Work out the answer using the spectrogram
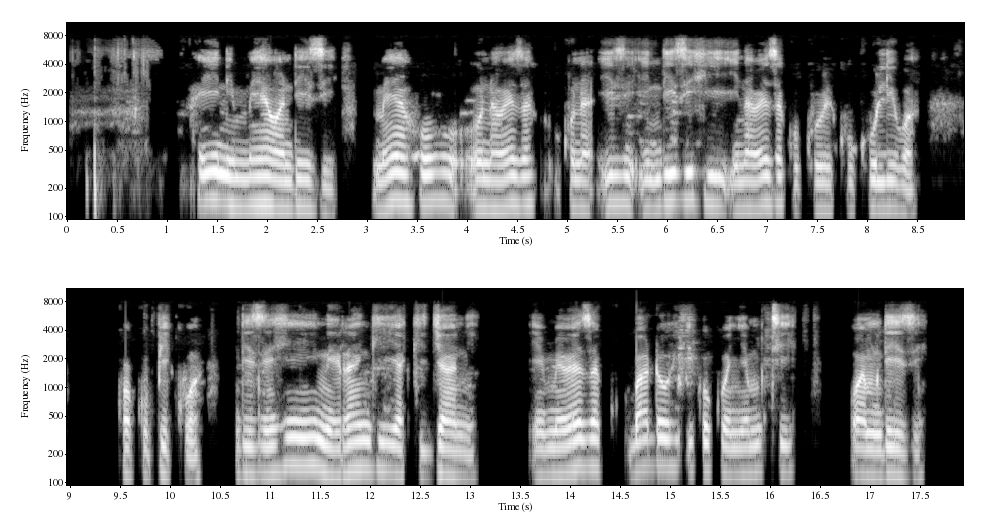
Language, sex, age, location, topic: Swahili, male, 18-24, Wajir, agriculture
